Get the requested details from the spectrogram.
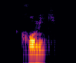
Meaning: chromic
- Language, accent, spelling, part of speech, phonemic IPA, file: French, France, chromique, adjective, /kʁɔ.mik/, LL-Q150 (fra)-chromique.wav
